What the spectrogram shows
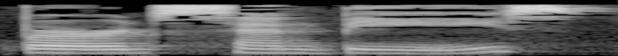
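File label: "birds and bees", English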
